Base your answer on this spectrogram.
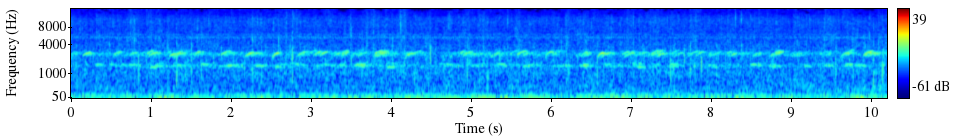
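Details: Chorus of coqui frogs on Hawaii's Big Island, recorded in tropical rain. Frequent two-part calls, a brief lower tone sliding up into a bright chirp, overlap from several frogs above a steady hiss of falling rain and drips.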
